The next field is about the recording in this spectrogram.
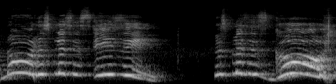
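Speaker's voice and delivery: put-on loud, very high-pitched kid voice; insistent child. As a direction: protest like a little kid, hammed up.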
